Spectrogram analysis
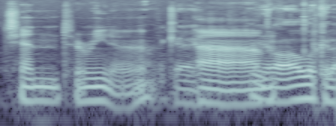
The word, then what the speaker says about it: Centenario: it's spelt sen santorino but it's um it's pronounced chen torino okay um i'll look it up centenario centenario sorry and um it's uh it's actually came out in uh 2016.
